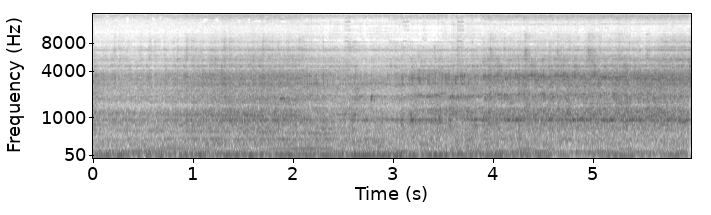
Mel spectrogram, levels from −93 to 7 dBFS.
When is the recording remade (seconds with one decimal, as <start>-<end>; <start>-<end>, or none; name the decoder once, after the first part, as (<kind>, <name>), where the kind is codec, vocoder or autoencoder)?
2.1-3.9 (codec, SNAC)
